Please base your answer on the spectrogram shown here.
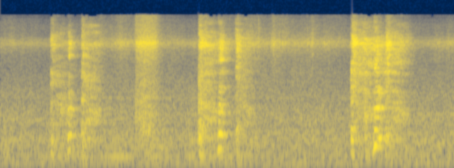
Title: Girl coughing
